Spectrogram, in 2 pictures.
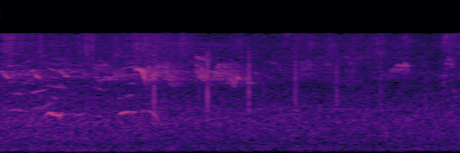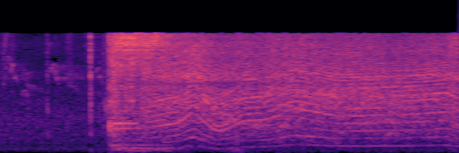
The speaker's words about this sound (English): Did you know that Toyota started making a lawnmower? Watch this. This is the new Toyota lawnmower right here. Here it is.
